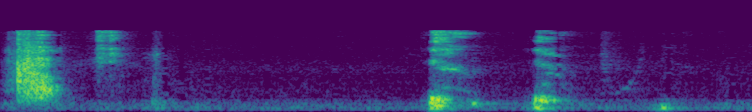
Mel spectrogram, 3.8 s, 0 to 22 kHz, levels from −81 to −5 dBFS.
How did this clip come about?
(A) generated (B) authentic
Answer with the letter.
B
